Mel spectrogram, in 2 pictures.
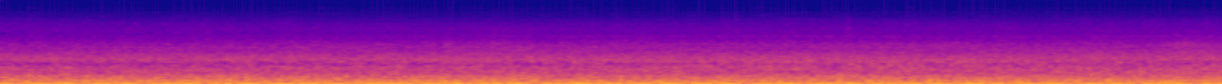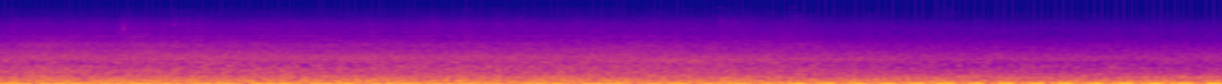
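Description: A large ship's engines hum with a steady low drone nearby.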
